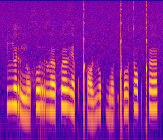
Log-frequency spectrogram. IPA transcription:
ʎ œ˥ r n o˩ x o˥ r ɣ œ˧ f œ˥ ɣ ɛ˧ p ǃʰ ɔ˩ ʎ o˧ f b o˩ ǃʼ o˧ t ɔ˥ p ǃʰ œ˥

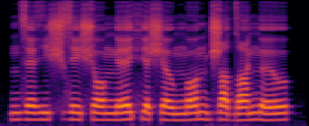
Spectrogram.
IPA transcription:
n z ɛ ɦ i ʃ z e ʃ ɔ ŋ ɛ fʲ a ʃ ɐ o̯ ŋ ɔ n d͡ʒ ɛ dˤ e ŋ ə o̯

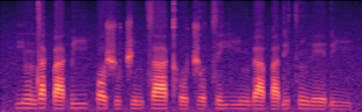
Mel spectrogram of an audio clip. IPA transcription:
j ũ˦ d a˦ k͡p a˨ k͡p iː˦ k͡p ɔ˦˨ ʃ u˨ t͡ʃ i˨ m t͡s aː˦ kʰ o˨ t͡ʃ o˨ t͡s ɪ˦ j iː˨ ŋ ɗ a˨ p a˨ ɗ i˦ t͡s ĩ˦ β eː˨ ɗ iː˨

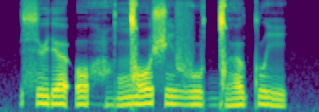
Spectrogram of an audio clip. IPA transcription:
s y ɾʲ œ ʔ o h ɑ̤ ŋ͡ǀ o ʃ i v u ɡ͡ǀ œ tʷ i

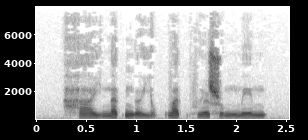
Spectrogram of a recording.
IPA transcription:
h aː˨˩˦ j n a˦˥ t̚ ŋ əː˨˩˨ j o˦˥ k̚ v a˦˥ t̚ f ɨ˧˥ ə̯ ʂ u˨˩ ŋ m e˧ m

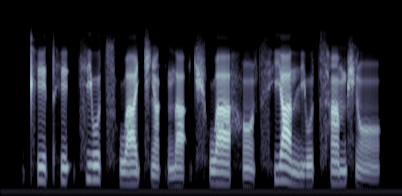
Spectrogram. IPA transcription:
kʰ i˥˧ t̪ʰ i˦ ʔ t͡s j u˥˧ t͡sʰ w a˧ t͡ɕ ã˨ k̚ n̪ a˨ ʔ t͡ɕʰ w a˧ h ɔ̃˨˩ t͡sʰ j a˥˧ n̪ j u˧ t͡sʰ ã˦ m ɕ ɔ̃˨˩

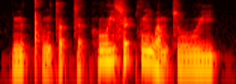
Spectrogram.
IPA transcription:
n̪ ɪ˧ k̚ pʰ ʊ˨˩ ŋ t̪ ɐ˨˥ k̚ s ɐ˨ k̚ h uː˥ j s ɵ˥ t̚ f ʊ˥ ŋ w ɐ˧ m t͡s uː˥ j

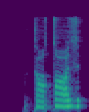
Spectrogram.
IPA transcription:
k a tˤ ɨ z

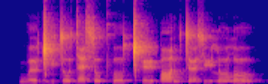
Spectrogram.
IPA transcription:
w ɵ ɡ͡ǀ y t o d æ s o pʼ o ǀʰ ø p ɑ ɾ u t œ s y l o lˠ o

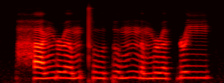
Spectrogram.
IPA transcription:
h a˨˩˦ ŋ ɹ ə˨˩˦ m t̪ʰ u˨˩ ɗ u˨˩˦ m n ə˨˩˨ m ɹ ə˨˩ k̚ ɹ i˧

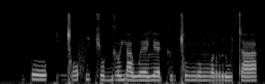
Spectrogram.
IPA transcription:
p o | ɡ͡ǀ ɔ f i c o ɡʲ ɔ j a w ɛ lʲ a kʲ o ǀ u ŋ o ŋ ɔ r u t a

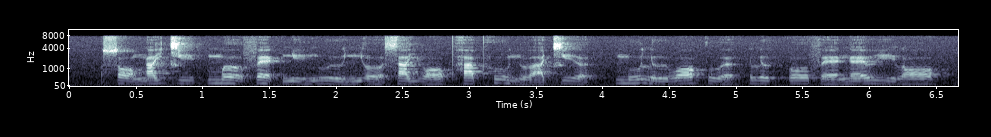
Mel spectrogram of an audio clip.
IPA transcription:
s ɔː˧˩ ŋ a˧˥ j t͡ɕ i˧ | m ɤː˥˨ f ɛː˥˨ k̚ ɲ iː˩˧ ŋ ʋ ɯː˧˩ ɲ ɤː˧˩ s a˧ j ʋ ɔː˩˧ pʰ a˧˥ pʰ uː˥˨ n ʋ a˩˧ t͡ɕ i˥˨ ə̯ | m uː˧˥ l ɯː˩ ʋ ɔː˧˥ k u˧˩ ə̯ | l ɯː˧˩ k̚ ʔ oː˧ f ɛː˩ ŋ ɛː˧˥ ʋ iː˥˨ l ɔː˧

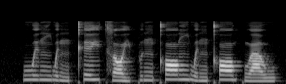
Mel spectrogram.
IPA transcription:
w ɪ˧ ŋ w ɪ˨˩ ŋ kʰ e˥ j t͡s ɔː˨˩ j p ɪ˧ ŋ kʰ ɔː˥ ŋ w ɪ˨ ŋ kʰ ɔː˥ kʷ aː˨ w

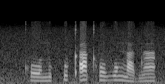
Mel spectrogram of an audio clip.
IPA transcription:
kʰ oː˨ n u˨ k͡p ʊ˦ kʼ a˦ kʰ o˦ v o˦ ŋ a˨ d ã˦

